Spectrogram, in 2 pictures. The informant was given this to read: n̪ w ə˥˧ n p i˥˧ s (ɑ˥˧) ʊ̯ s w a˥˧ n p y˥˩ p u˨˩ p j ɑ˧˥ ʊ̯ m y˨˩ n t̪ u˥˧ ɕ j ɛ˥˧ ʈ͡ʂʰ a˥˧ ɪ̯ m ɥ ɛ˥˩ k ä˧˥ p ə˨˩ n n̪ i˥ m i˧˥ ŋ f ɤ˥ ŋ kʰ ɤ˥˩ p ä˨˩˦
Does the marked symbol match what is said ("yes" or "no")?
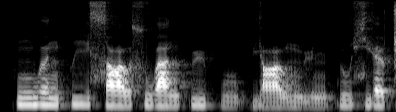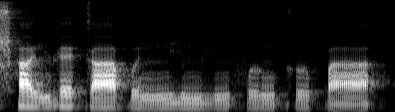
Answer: yes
